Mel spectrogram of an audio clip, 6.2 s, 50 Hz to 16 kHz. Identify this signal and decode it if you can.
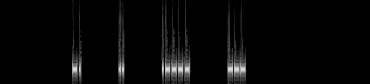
Morse code, heard as a keyed tone, about 44 wpm, spaced as for 12 wpm, 690 Hz. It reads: NI1O
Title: USA Call Signs - 4 Characters - 8x Character Spacing - 45wpm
